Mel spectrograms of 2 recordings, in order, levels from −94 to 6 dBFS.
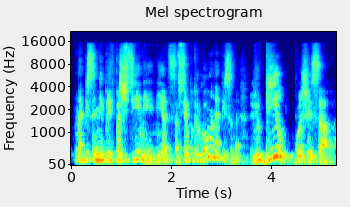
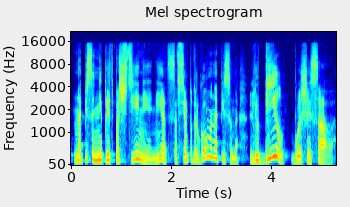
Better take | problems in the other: second | off-mic speech; far // room echo; slight; dies away in 0.4 s

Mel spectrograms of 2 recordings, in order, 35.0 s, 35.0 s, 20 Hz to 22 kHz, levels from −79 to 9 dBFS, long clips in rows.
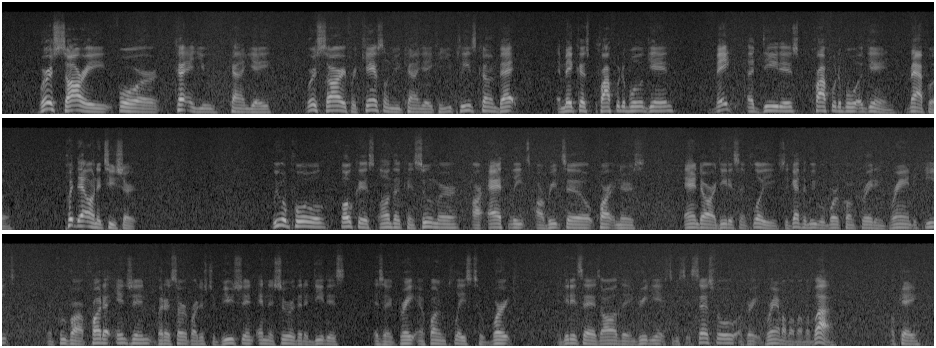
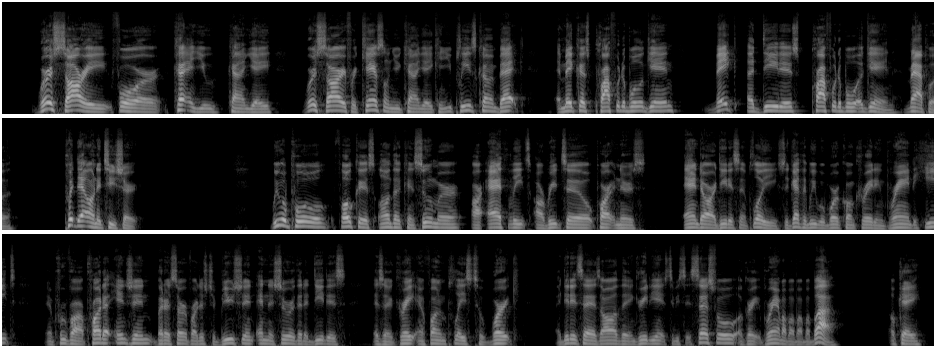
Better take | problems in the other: second | hiss; noticeable; throughout; 10 dB below the speech

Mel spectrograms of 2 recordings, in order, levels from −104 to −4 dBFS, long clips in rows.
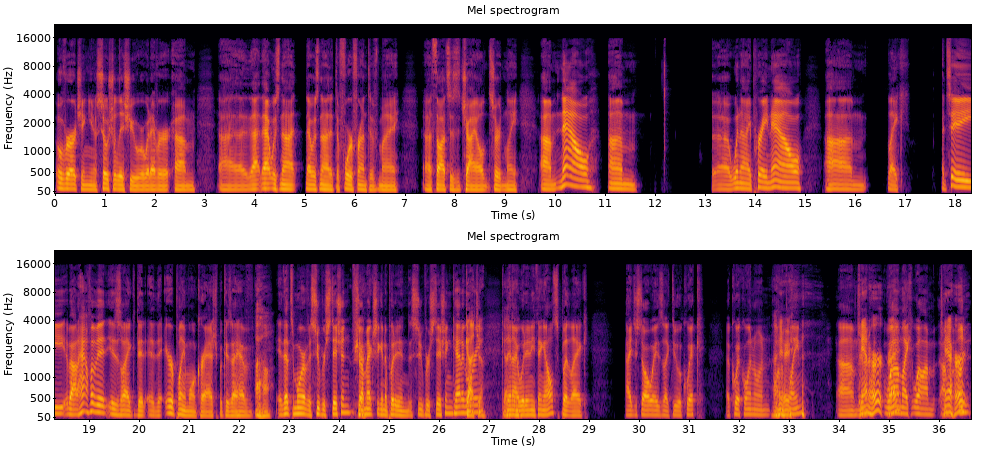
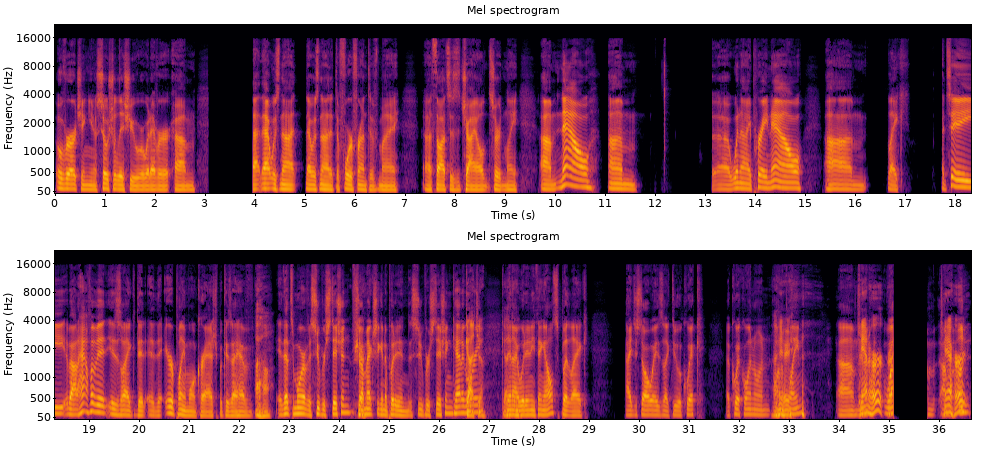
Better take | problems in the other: first | audio cutting out; at 3 s for 1 s and at 35 s for 0.5 s

